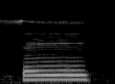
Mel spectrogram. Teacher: this is one of those special sounds where the N sounds like ng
